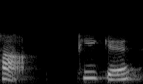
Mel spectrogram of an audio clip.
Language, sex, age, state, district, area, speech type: Marathi, female, 30-45, Maharashtra, Kolhapur, urban, conversation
